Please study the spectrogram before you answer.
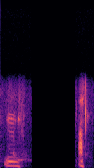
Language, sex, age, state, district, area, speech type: Malayalam, female, 45-60, Kerala, Idukki, rural, conversation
